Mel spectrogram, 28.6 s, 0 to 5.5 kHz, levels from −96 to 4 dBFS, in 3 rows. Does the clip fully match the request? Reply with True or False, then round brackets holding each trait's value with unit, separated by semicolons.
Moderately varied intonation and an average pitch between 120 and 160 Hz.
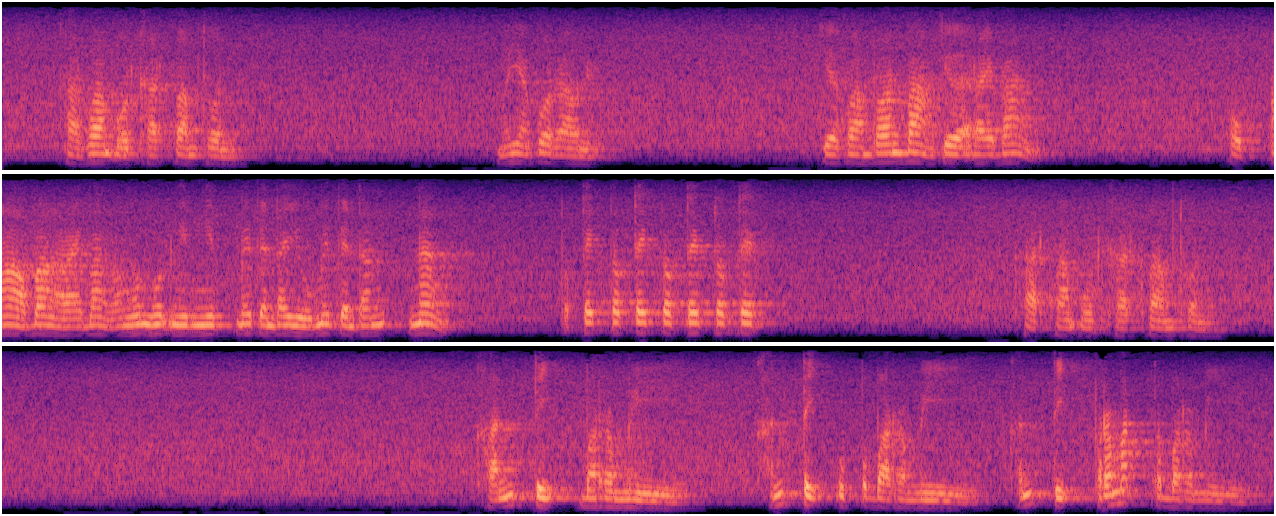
True (3.0 semitones; 135 Hz)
